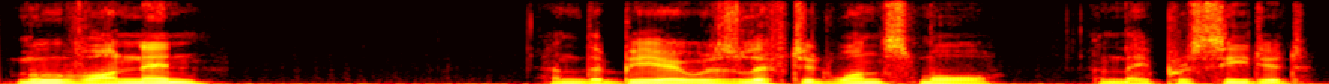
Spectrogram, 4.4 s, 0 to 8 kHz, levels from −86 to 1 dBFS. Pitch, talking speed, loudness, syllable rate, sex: 100 Hz, 175 wpm, -16 LUFS, 5.4 syllables/s, male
